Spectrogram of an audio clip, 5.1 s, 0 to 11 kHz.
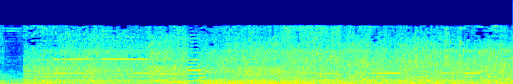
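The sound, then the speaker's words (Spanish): Street traffic at Calle 94 and Avenida NQS in northern Bogotá, by a delayed roadworks site: a dense, steady roar of engines with a few faint horn or beeping tones over it. “Así se escucha hoy la calle 94 con avenida NQS en el norte de Bogotá.”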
